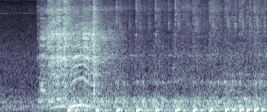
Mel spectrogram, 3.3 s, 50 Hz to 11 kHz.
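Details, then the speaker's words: Yamaha motorcycle with stage-2 built 53 mm engine, stock gearing, after a crash: cranks and catches quickly, settling into a steady, even idle putter; engine runs well and quiet, normal. "โอเคนะก็เครื่องก็ติดดีเครื่องยังเงียบปกติ"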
